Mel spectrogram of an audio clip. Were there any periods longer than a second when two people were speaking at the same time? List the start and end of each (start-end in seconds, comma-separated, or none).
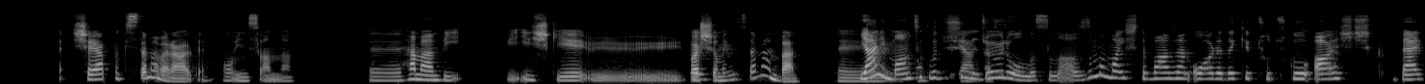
8.6-10.1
